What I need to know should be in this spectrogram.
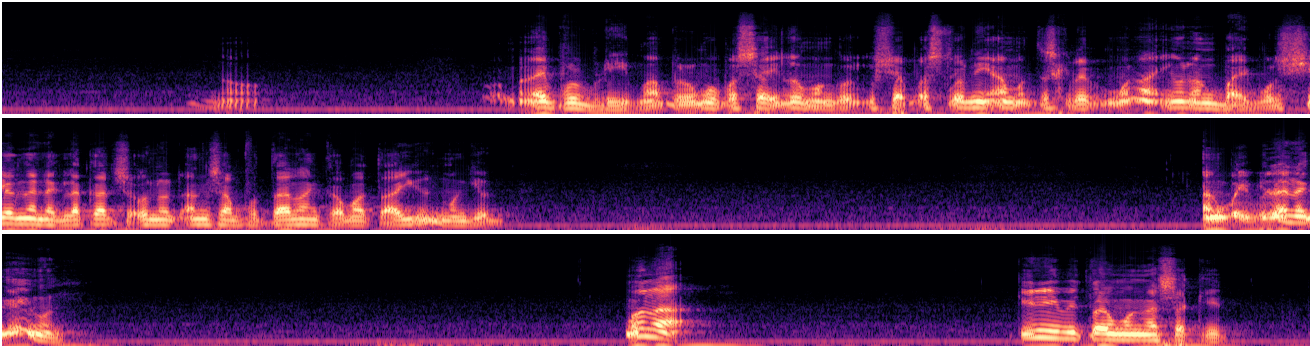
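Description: An older man speaks calmly into a close microphone, with pauses.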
